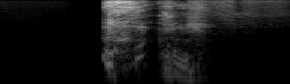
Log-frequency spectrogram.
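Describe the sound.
A man clears his throat and coughs: two rough, loud bursts in quick succession, the second trailing off into a fainter rasp.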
